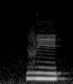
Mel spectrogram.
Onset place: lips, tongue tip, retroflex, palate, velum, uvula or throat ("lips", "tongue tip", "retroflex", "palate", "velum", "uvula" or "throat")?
lips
